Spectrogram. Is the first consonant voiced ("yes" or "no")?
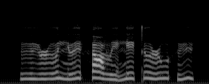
yes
